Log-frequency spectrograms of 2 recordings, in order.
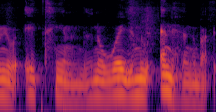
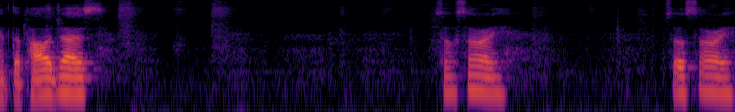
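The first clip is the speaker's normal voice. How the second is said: mock broken, defeated, beaten-down man's voice; 4 dB quieter than usual. Acting out a 50-year-old coffee-shop worker apologizing to a teenage customer: mock broken, defeated voice. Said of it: "My broken voice because he's broken".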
